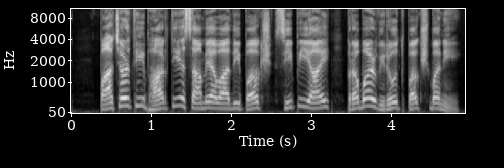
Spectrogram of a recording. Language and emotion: Gujarati, neutral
